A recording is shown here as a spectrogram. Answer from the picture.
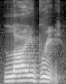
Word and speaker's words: library: Okay, next, number 3, library, library. Yes, the R completely disappears in this one.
